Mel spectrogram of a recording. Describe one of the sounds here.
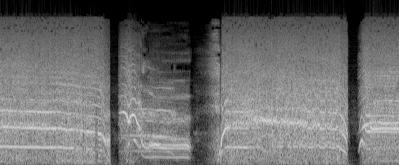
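A man yells a long, drawn-out cry into a microphone.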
